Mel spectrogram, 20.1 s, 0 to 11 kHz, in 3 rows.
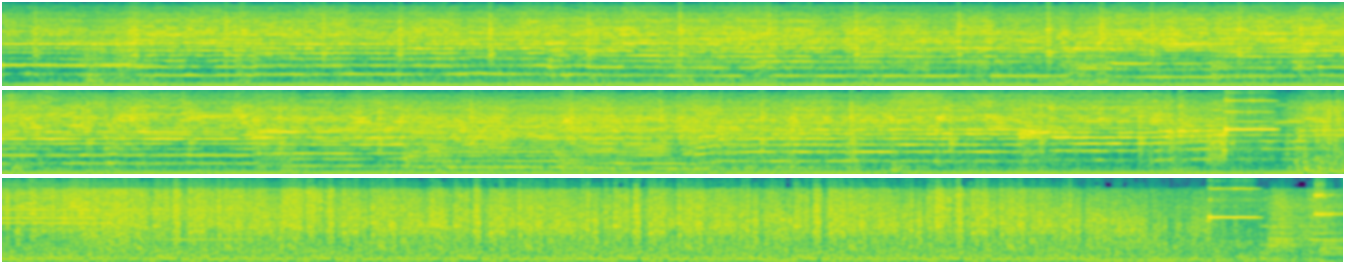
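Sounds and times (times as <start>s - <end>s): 
loud deep continuous roaring rumble: 0.0s - 19.7s
steady buzzing tone: 12.8s - 13.4s, 19.4s - 20.1s
massive atomic bomb blast: 12.8s - 20.0s.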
